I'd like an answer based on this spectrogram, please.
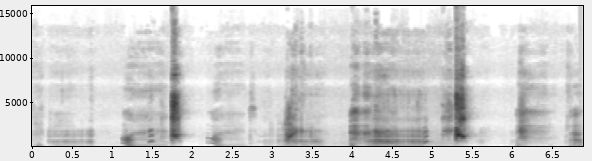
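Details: Pet female bulldog, angry about a new shirt, throws a fit: rising-then-falling whining grumbles, sharp snorting bursts and a longer, rough, growly complaint, mixed with a woman talking to her in a teasing voice.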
